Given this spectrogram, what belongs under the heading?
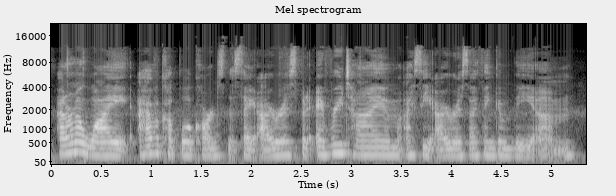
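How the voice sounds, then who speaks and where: A woman's voice: on the low side, steady tone, fairly quick, creaky, fairly bright tone, husky. A woman with an Appalachian accent giving a casual tarot card reading, rambling and correcting herself as she thinks aloud. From Appalachian foothills, USA. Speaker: tarot reader.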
